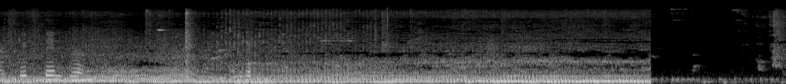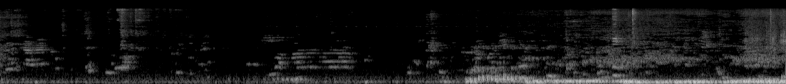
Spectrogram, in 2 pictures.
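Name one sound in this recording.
A motorcycle engine idles close by with a low rumble.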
